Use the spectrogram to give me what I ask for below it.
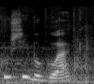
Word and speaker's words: Kouchibouguac: Souvent mal prononcé, le nom Kushibougouak vient du Mi'kmaq et signifie « rivière aux longues marées ».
